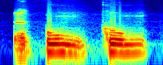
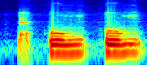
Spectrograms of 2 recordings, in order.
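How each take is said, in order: Both takes have the same delivery.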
